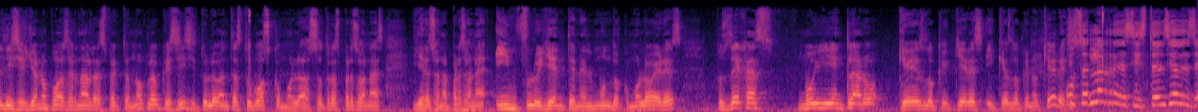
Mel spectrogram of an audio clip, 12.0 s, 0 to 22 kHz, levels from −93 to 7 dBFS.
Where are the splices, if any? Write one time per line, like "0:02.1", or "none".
none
